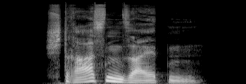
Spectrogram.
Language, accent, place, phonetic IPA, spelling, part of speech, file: German, Germany, Berlin, [ˈʃtʁaːsn̩ˌzaɪ̯tn̩], Straßenseiten, noun, De-Straßenseiten.ogg
- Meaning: plural of Straßenseite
